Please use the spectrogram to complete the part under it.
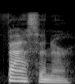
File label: "fastener", us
